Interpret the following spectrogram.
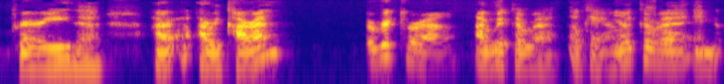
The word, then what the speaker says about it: Arikara: And of course, a Native American, Indigenous person with make sure I'm pronouncing this right, Prairie, the Arikara? Arikara.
